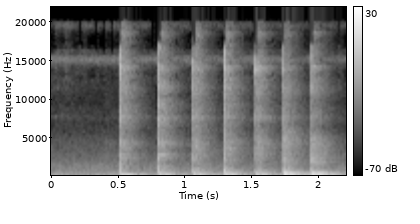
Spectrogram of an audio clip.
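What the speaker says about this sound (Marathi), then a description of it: "इथं घरातच असं तोडून घ्यायचं" Raw mangoes chopped into pieces at home for pickle, heard as a quick, even run of about seven sharp, close chopping thuds roughly a quarter second apart, with no talking.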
